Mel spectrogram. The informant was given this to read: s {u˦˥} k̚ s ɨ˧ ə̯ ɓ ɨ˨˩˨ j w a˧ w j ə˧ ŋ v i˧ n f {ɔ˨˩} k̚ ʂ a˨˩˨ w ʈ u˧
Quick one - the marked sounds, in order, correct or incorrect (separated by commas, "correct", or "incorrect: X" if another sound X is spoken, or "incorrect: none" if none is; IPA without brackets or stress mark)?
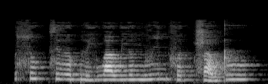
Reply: correct, incorrect: ə˨˩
